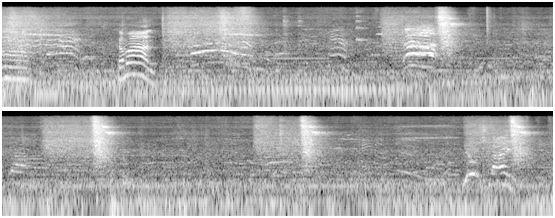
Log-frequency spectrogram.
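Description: Children's high-pitched calls and squeals in a busy play area, over a steady low hum, with short noisy bursts every few seconds.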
